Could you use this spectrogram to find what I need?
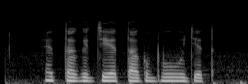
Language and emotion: Russian, sad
